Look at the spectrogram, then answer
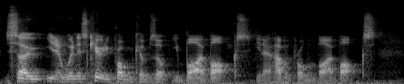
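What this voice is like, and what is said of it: Lincolnshire regional English accent. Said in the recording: “your dodgy Lincolnshire accent ... It is my dodgy Lincolnshire accent”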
